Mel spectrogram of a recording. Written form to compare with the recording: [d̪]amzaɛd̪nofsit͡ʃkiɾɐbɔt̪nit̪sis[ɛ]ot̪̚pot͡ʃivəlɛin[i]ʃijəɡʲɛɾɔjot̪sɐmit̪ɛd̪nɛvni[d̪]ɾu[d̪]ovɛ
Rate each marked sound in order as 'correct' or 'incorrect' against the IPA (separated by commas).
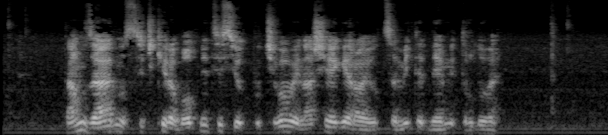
incorrect, incorrect, incorrect, incorrect, correct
